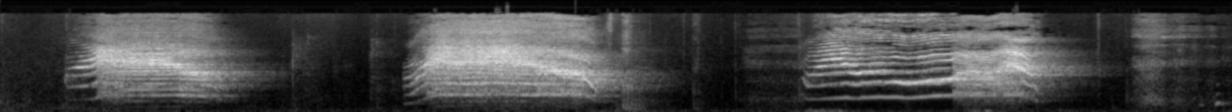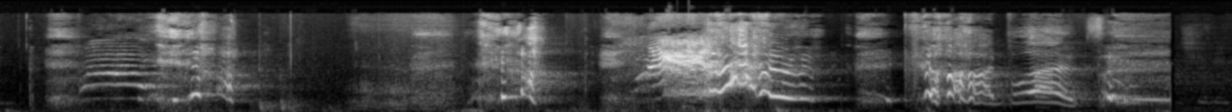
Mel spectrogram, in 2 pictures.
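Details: Domestic cats in a funny compilation of short home clips; a run of loud, drawn-out meows and wails, some harmonic and wavering, several long yowls separated by brief pauses, indoors.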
